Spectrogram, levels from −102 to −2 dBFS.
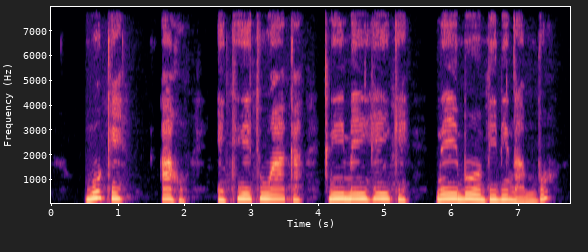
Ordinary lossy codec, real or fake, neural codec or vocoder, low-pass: none; real; none; none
